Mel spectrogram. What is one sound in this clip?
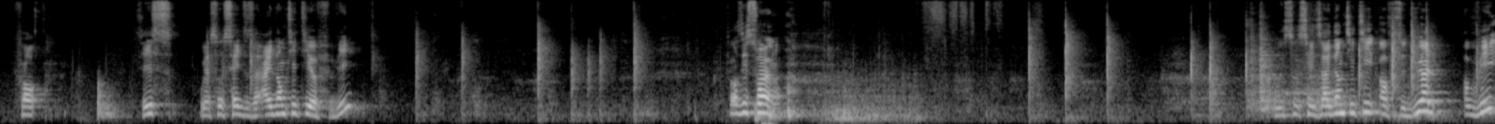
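Chalk taps and scrapes on a blackboard.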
